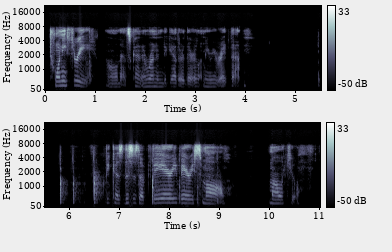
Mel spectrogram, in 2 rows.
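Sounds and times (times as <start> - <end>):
stylus tapping on writing surface: 5.5 - 6.7.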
